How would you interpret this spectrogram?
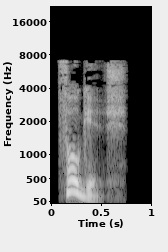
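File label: "fogyish", British English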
